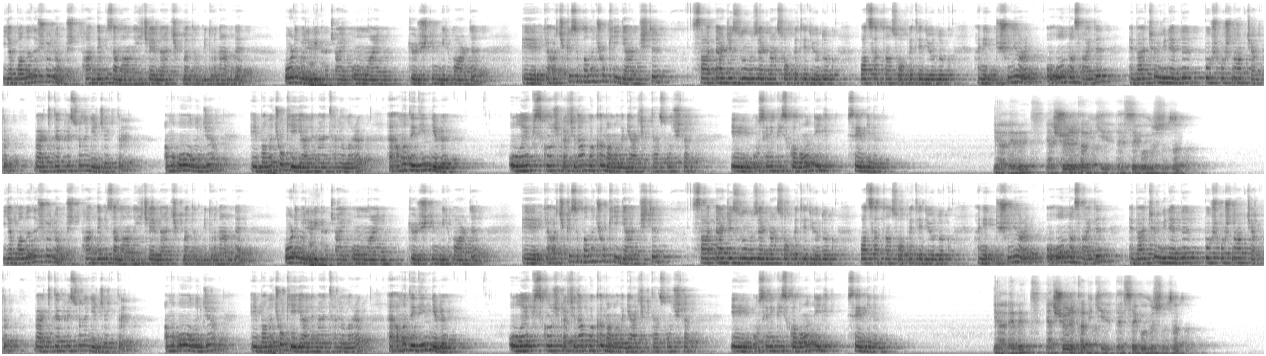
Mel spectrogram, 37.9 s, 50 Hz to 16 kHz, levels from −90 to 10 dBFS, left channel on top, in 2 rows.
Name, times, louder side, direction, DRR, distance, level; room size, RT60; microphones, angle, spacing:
voice 1, 0.0-3.7 4.2-7.2 7.8-9.9 10.4-16.6 16.9-19.1 19.4-20.8 21.4-22.2 22.6-24.4 24.7-25.7 26.5-29.3 29.9-31.3 31.6-32.2, equal, 5° right, 4 dB, 4.7 m, -22 dB
voice 2, 4.6-4.9 22.9-23.1 33.8-36.6, equal, 35° right, 1 dB, 4.2 m, -25 dB
29.5 x 15.5 x 7.1 m, 0.98 s
head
